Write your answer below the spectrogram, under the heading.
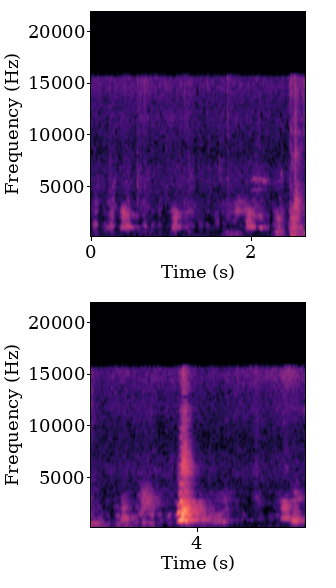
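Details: Wheaten Terrier at agility training gives one sharp, loud bark midway, with softer yelps and people talking around it.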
